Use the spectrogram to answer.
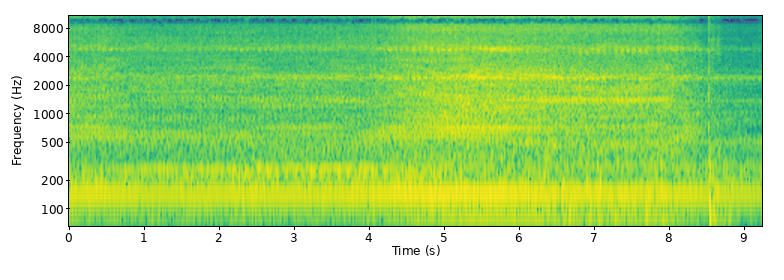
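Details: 2011 Bobcat E80 midsize excavator diesel, throttle turned up, heard from outside in cold weather: steady, even drone, no knocks or misses, smooth; running well, normal.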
